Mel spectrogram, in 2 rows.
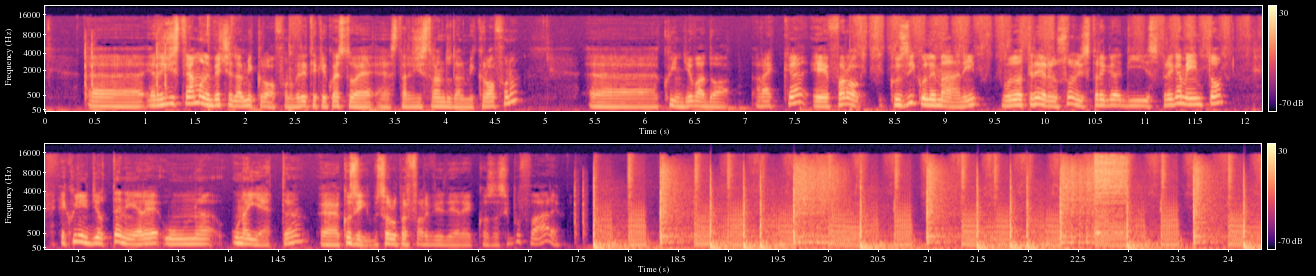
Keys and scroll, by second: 0.0-0.2 typing.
